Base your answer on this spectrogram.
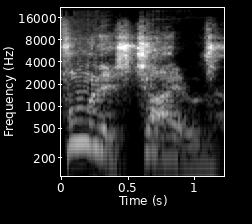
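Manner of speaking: menacing, loud, high-pitched intimidating shout. A tabletop player voicing their character, grabbing someone to intimidate him, intimidating. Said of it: "try and like gang intimidate this fucker".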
